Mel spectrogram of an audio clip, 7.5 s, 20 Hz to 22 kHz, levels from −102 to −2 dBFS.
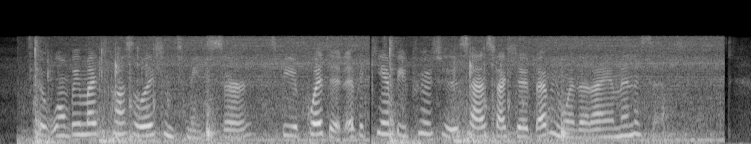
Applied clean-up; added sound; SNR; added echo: none; Subway, metro, underground; 4 dB; none.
